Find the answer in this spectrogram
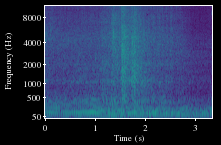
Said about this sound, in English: Welcome to Coconut Grove. Two really, really cool guys just went by in their loud motorcycles.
